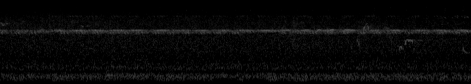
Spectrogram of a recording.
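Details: An unbroken, shrill insect drone in a flowery meadow of grasshoppers. The tone stays high and even, with only slight flickers of louder pulses and a quiet rustling background.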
